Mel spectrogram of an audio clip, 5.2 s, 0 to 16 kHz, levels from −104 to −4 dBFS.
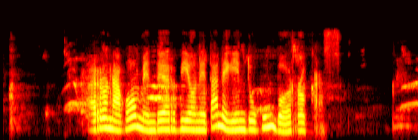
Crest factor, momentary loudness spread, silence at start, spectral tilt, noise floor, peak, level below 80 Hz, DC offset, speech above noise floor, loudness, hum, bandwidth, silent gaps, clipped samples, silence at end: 18 dB; 18 LU; 0.1 s; -8 dB/octave; -78 dBFS; -8 dBFS; -74 dBFS; under 0.1%; 55 dB; -24 LUFS; none; 7.6 kHz; none; under 0.1%; 0 s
